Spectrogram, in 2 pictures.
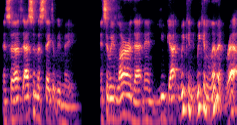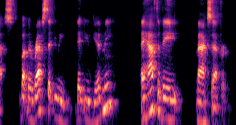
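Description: A man's voice: medium pitch, animated, normal speed. Earnest male coach in an echoey room. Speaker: performance coach. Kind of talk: panel discussion. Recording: roomy echo.

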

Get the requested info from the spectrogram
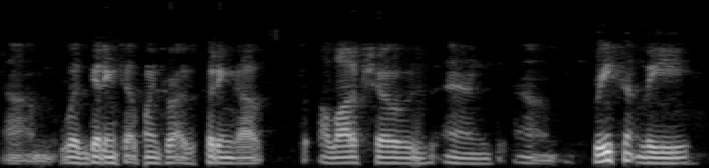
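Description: Gravelly, husky man on a phone-like line. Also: low voice, little pitch movement, normal speed. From Damascus, Syria. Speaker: podcast guest, comedian, artist and writer. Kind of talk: casual interview conversation. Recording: tinny, band-limited phone-like sound.

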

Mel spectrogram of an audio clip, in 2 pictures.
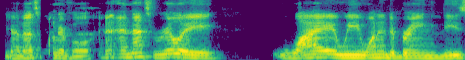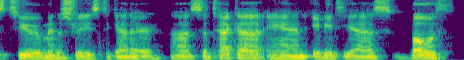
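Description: A man hosting a video call interview, friendly and halting, with many fillers. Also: medium pitch, fairly bright tone, low-quality recording. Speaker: host.

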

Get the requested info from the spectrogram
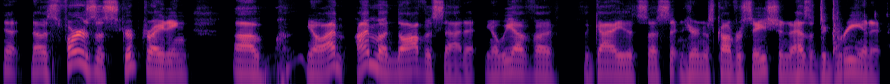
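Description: A man's voice: medium pitch, fairly quick, sharp tone, no room sound. A man talking casually as a producer being interviewed on a podcast.

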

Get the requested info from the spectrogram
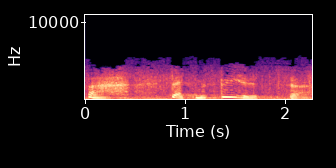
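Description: An actor playing a timid, flustered, deferential manservant with a halting delivery in a 1930s radio drama. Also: male voice, high-pitched, big pitch swings, exaggerated voice. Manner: stammering, halting. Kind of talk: 1930s radio comic acting. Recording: tinny, hissy 1930s radio broadcast.

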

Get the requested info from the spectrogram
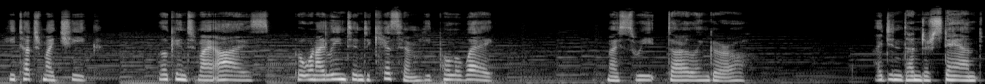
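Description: A woman playing a yearning, submissive wife, narrating a dramatized diary in an intimate, measured way. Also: mid-range voice, natural voice. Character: yearning, submissive wife confessing an obsessive marriage. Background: background music.

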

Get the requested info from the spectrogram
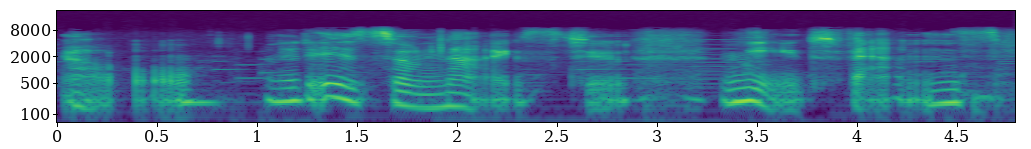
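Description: Casting: woman playing genteel, gracious film star of the thirties, unhurried, lively swooping intonation, roleplay game. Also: on the low side, lo-fi sound, faint music behind, exaggerated voice. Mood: pleased, polite. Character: gracious 1930s Hollywood film actress, obliging to fans. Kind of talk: improvised in-character tabletop roleplay.

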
